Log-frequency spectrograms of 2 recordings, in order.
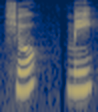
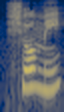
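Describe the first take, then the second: First: "show me" spaced out for learners; separated words. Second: Said in the usual way. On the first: Shown as a demonstration. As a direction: pause between "show" and "me". Teacher repeats with words separated.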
